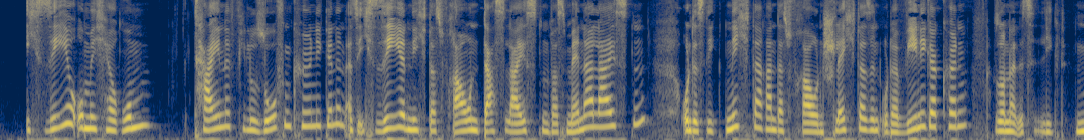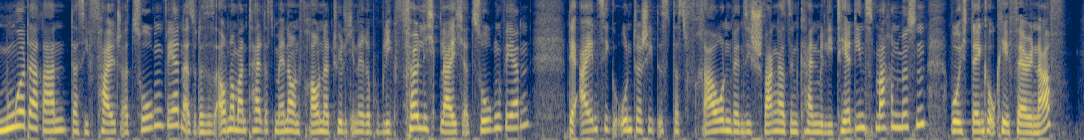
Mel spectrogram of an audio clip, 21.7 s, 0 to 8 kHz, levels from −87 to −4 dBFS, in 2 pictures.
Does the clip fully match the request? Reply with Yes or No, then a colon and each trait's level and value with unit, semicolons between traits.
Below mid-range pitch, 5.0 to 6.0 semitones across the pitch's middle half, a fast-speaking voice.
No: high, 210 Hz; wide, 5.5 semitones; fast, 220 wpm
